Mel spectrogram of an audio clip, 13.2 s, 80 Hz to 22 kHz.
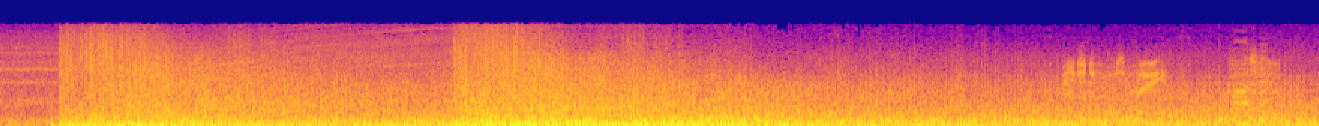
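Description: Jet aircraft takeoff in the video game Ace Combat 7, a sudden loud roaring blast of engine thrust that swells and holds steady, with a brief beeping cockpit tone near the end and no talking.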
